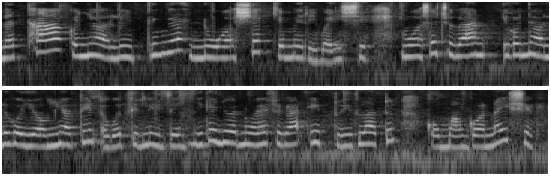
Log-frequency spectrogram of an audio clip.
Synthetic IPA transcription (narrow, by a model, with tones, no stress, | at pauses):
nɛ˨tʰa˦ko˦ɲɔ˨li˦ti˦ŋɛ˦ni˨wɔ˨ʃe˦kt͡ʃe˨me˨ɾi˨ba˨i˦ʃe˦ni˨wɔ˨ʃe˦t͡ʃu˧ka˦ni˦ko˦ɲɔ˨li˦ko˨jɔ˨mjɔ˧ti˦no˨ko˦ti˦li˦˨le˦ɲɲe˦ke˦ɲo˦rni˨wɔ˨ʃe˦t͡ʃu˧ka˦ni˦tu˨i˦tla˦tu˦n | ko˨ma˨ŋɡɔ˨na˦i˦ʃe˦˨k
